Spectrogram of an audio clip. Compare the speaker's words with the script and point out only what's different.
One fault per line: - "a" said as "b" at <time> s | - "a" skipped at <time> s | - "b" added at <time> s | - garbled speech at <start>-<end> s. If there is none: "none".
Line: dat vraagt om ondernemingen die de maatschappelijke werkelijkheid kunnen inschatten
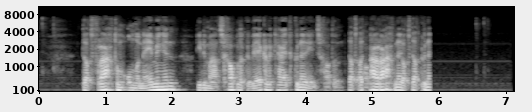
- garbled speech at 4.7-5.9 s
